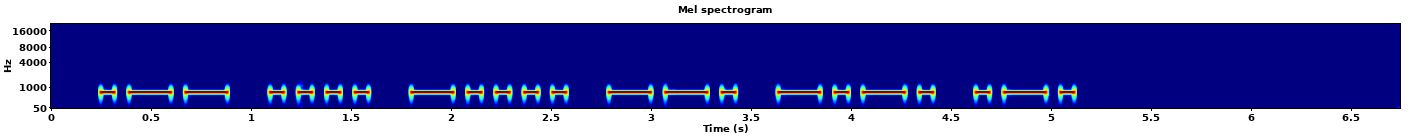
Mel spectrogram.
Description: Morse code, heard as a keyed tone, about 17 wpm, 700 Hz. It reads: WH6GCR
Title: USA Callsign DE Callsign - 6 Characters - 17wpm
